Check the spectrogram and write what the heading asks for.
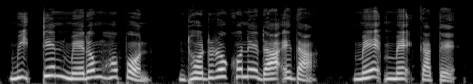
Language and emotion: Santali, neutral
